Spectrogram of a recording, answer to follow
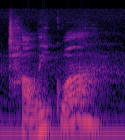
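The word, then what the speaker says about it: Tahlequah: one looks like it's near taliqua i think is the way that's pronounced where is it that's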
